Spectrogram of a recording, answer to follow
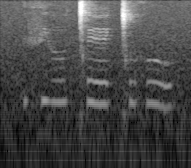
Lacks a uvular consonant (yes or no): yes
